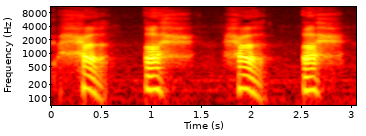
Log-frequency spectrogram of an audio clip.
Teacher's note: u portlab emas, balki ha undoshi sirg'alib hosil bo'ladi.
